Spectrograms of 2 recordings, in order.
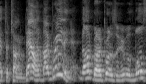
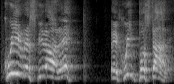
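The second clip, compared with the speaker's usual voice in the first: slow, high, loud Italian pronouncement; 8 semitones higher, 5 dB louder, slower than usual. Retold or imitated. Old singer telling student his teacher's rule, emphatic Italian declaiming. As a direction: declaim it grandly in Italian, each phrase drawn out. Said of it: "He said".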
